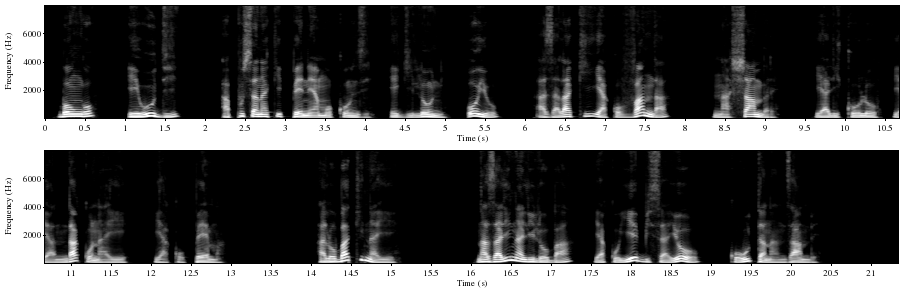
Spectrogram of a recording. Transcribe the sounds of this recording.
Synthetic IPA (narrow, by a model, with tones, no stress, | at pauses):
bo˦ŋɡo˦ | e˨u˦di˨ | a˨pu˦sa˦na˦ki˦pɛ˨nɛ˨ja˨mo˨ko˨nzi˨ | e˨ɡi˨lo˦ni˨ | o˦jo˦ | a˨za˨la˦ki˦ja˨ko˨va˦nda˨ | na˨ʃã˦mbʁe˨ | ja˨li˨ko˨lo˦ja˨nda˦ko˨na˨je˦ | ja˨ko˨pe˦ma˨ | a˨lo˨ba˦ki˦na˨je˦ | na˨za˨li˦na˨li˨lo˨ba˨ | ja˨ko˨je˦bi˨sa˨jɔ˦ | ko˨u˦ta˨na˨nza˦mbe˨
